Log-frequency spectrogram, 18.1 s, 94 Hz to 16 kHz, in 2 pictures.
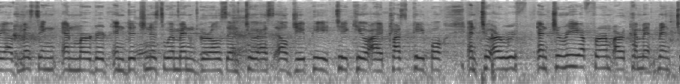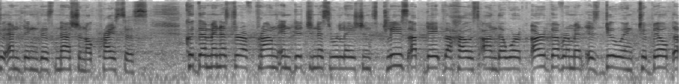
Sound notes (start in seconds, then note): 0.5 speaking Alternate Language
